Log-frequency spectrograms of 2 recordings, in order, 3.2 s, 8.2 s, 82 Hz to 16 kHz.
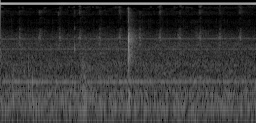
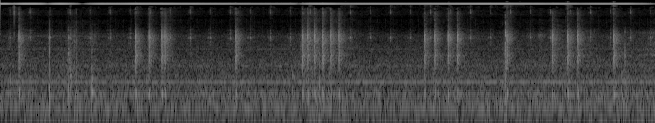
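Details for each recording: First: Homemade Geiger counter with STS-5 tube (~400 V): a sharp click or two over faint electronic hum, normal natural background radiation. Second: DIY Geiger counter with STS-5 (SBM-20-like) tube clicks sharply and irregularly, faster than background, when uranium-oxide depression glass is placed near the tube; mostly beta radiation detected.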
